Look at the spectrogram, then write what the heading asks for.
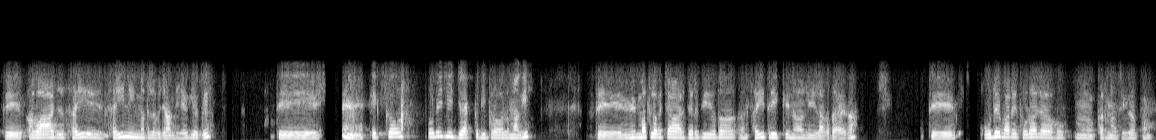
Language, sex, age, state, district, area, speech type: Punjabi, male, 30-45, Punjab, Barnala, rural, conversation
